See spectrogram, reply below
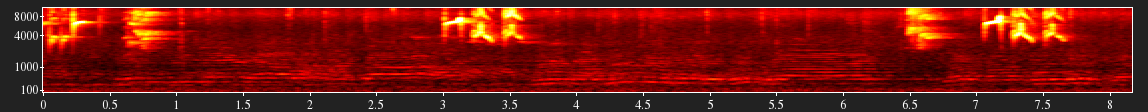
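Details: Cinereous tit singing to coax quiet birds into song, giving short high chirp phrases of several notes every three to four seconds, with a low murmuring background in between.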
